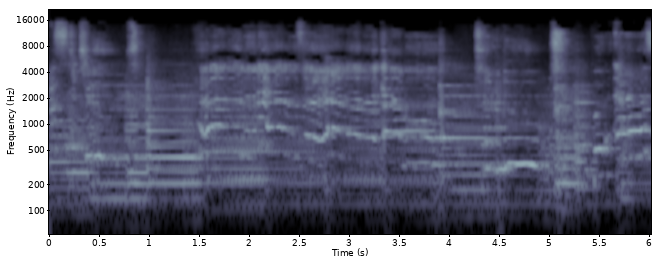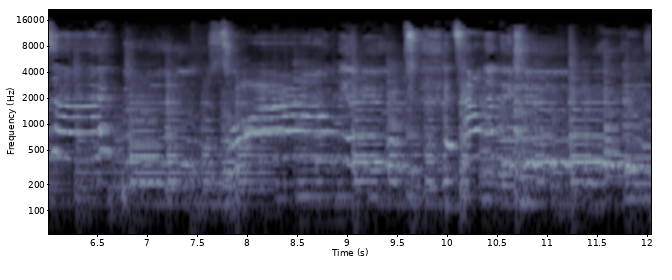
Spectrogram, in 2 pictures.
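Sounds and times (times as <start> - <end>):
instrumental accompaniment: 0.0 - 12.0
woman singing: 0.0 - 12.0.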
